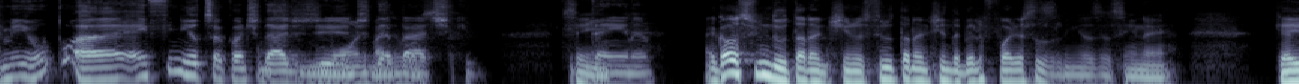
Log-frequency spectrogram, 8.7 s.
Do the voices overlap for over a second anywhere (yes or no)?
yes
